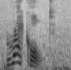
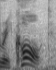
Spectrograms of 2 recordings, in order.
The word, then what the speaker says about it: record: for some of these when the word is a noun the stresses on the first syllable record record and when it is a verb the stress is placed on the second syllable to record record let's try it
